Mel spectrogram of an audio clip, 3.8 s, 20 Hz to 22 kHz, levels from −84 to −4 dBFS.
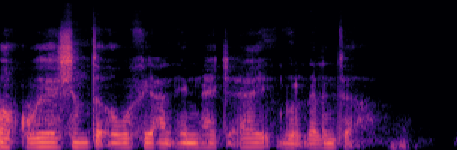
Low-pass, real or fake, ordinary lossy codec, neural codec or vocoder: none; fake; none; codec, 44.1 kHz, 7.8 kbps, Pupu-Codec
